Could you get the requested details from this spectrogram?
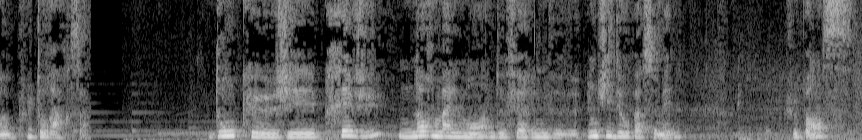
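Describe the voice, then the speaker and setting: A woman's voice: fairly low pitch, gravelly, warm tone. A woman in her late thirties introducing herself and her channel in a casual vlog, hesitant, with many fillers and self-corrections. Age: 30s. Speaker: YouTuber presenting her channel. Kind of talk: casual vlog talk to camera.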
